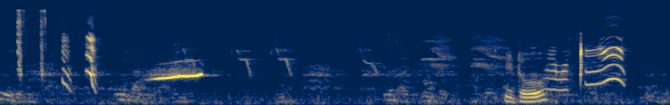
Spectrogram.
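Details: Talking parrot speaking Urdu words: short clicks, a smooth rising whistle, soft chatter, then wavering speech-like syllables at the end.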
